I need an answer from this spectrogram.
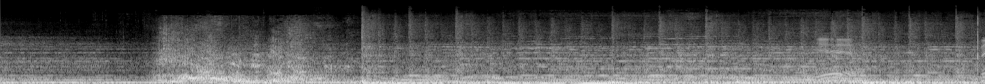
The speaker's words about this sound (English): I don't know about you, but every time that lion roars, I kind of get these chills all over, right?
